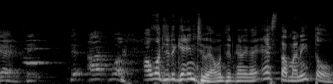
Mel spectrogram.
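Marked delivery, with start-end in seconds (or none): 2.7-3.3 surname said with Spanish pronunciation. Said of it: "you just did the Spanish accent when you said my surname".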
